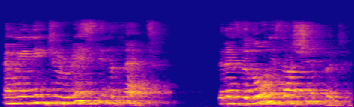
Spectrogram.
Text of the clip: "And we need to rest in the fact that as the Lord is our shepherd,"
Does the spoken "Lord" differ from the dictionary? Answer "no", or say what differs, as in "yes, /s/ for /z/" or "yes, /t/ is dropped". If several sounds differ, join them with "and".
no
